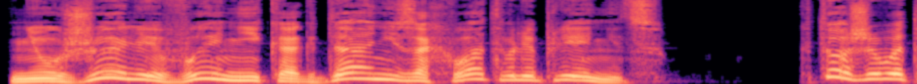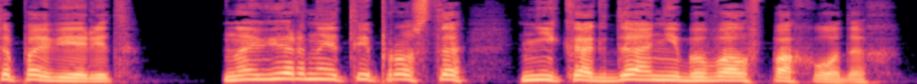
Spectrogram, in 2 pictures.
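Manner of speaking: high, mocking young woman; teasing girl voice. A narrator's reading. Милана taunts Федька about the campaigns, high and mocking. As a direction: needle him, voice lifted high.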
